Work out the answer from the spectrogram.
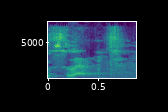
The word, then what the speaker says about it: slept: Passado, slept. Slept. Engole esse P. Slept. I slept at. O T bate no at.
